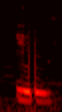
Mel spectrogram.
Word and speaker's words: ils: You don't hear the S because in French that last consonant's not pronounced unless the next word starts with a vowel, or unless it's a C or F or L.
